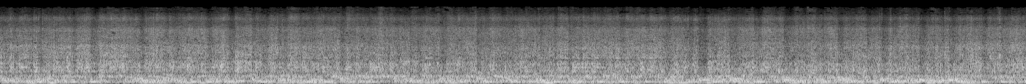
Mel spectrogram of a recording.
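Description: Loud music with a heavy drum beat and deep bass, running steadily throughout.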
